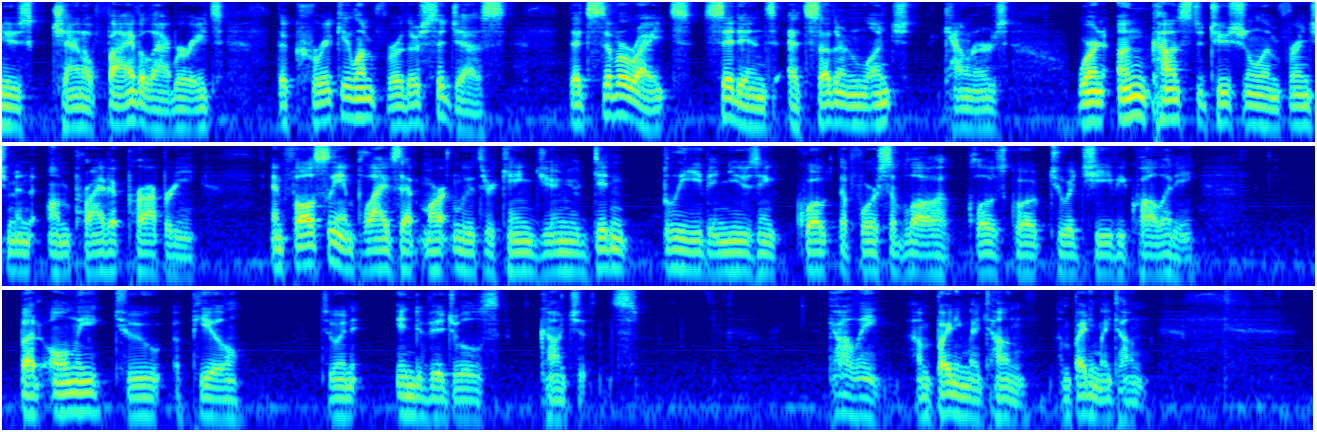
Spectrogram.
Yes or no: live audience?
no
